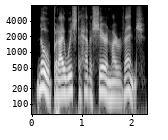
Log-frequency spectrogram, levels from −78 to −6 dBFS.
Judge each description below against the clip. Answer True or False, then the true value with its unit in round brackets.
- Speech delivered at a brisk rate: True (285 wpm)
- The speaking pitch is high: False (155 Hz)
